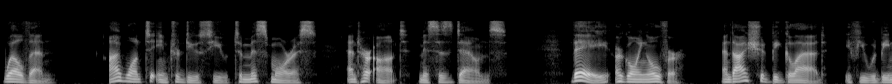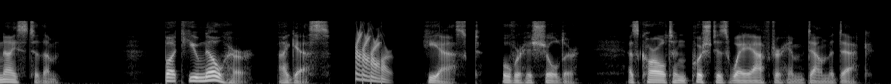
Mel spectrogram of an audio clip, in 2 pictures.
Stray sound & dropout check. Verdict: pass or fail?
fail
